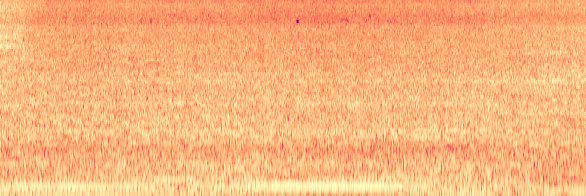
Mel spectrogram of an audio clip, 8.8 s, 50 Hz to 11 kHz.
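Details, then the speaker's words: John Deere Z930M zero-turn mower after the fix for severe deck vibration and shaking (cleaned off, greased, a stick removed from one): deck engaged, steady even drone, no vibration or shaking, fixed. "Okay, no more vibration, no more shaking. This is fixed."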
